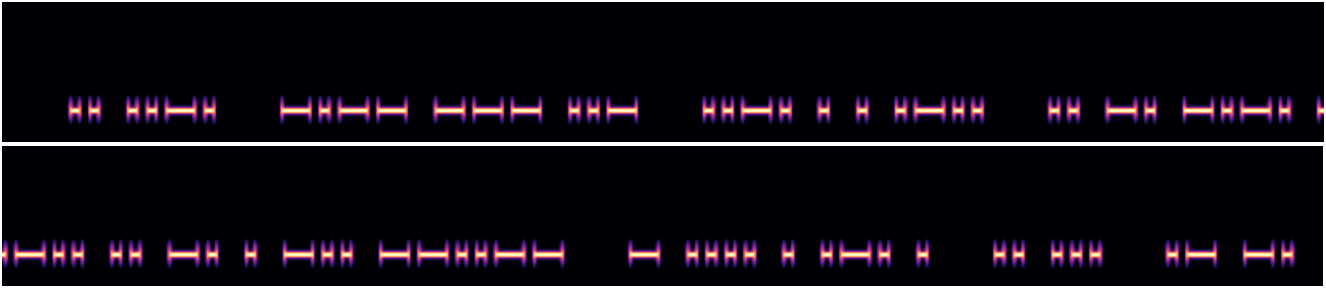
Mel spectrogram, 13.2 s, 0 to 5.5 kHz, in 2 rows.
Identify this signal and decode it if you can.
Morse code, heard as a keyed tone, about 25 wpm, 600 Hz. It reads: IF YOU FEEL INCLINED, THERE IS AN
